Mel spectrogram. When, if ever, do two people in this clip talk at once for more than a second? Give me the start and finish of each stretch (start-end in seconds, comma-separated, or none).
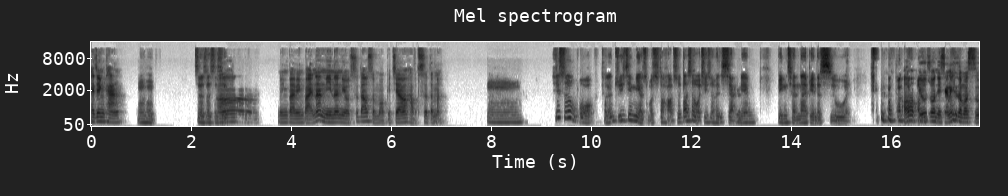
none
